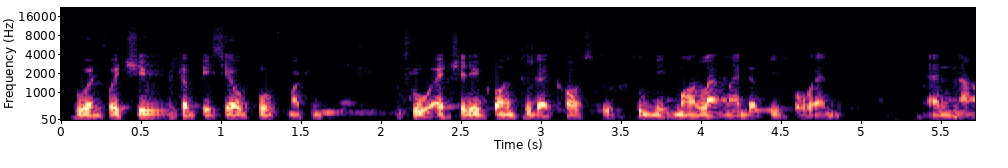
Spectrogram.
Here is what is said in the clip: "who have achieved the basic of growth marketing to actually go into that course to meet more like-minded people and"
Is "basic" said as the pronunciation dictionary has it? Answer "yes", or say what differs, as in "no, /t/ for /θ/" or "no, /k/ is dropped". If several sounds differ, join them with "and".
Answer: no, /k/ is dropped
